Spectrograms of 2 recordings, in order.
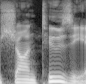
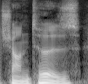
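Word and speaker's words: chanteuse: what is that wow turns out it is a travesty of an Americanized pronunciation of the French word chantuz which means singer especially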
